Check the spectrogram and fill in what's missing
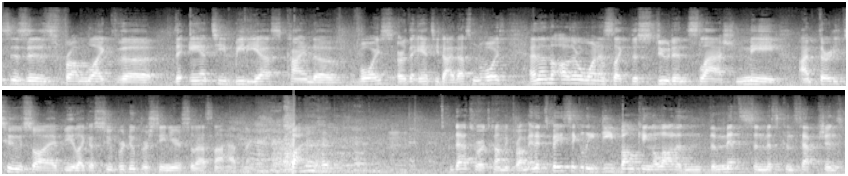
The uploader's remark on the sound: This workshop was presented at the Socialism 2014 conference in Chicago on June 26th. It was part of a track of radical art talks done every year at the Socialism conference.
